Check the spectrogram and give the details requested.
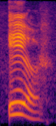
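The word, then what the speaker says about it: heir: silent है तो इसको क्या बोलेंगे एन आवा एयर ठीक है एच क्या है वो साइलेंट है तो इसको क्या इसका मतलब होता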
